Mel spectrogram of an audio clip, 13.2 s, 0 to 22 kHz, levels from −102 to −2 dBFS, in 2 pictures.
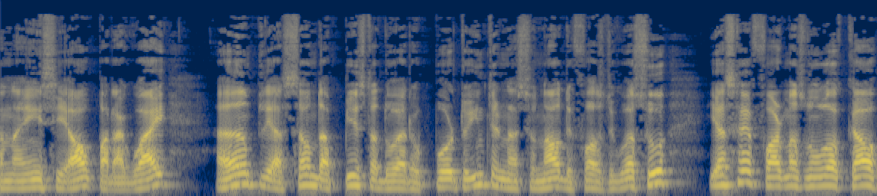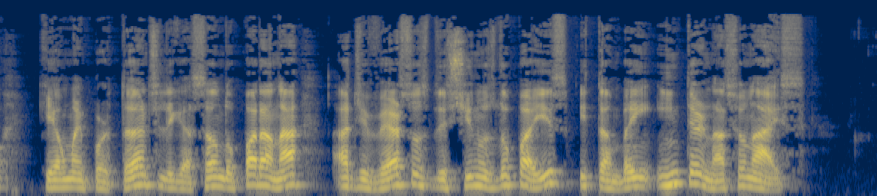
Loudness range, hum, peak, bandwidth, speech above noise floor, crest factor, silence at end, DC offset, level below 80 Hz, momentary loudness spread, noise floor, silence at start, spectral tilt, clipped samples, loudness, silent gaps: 2 LU; none; -2 dBFS; 17 kHz; 50 dB; 20 dB; 0.55 s; under 0.1%; -56 dBFS; 7 LU; -72 dBFS; 0 s; -5 dB/octave; under 0.1%; -22 LUFS; none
